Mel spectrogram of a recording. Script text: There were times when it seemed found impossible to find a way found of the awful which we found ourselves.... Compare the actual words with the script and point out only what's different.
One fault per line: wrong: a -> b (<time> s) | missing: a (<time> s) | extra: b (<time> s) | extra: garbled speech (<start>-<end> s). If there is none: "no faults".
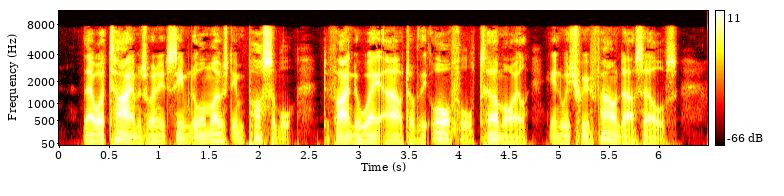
wrong: found -> almost (1.4 s)
wrong: found -> out (3.2 s)
extra: turmoil in (4.2 s)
